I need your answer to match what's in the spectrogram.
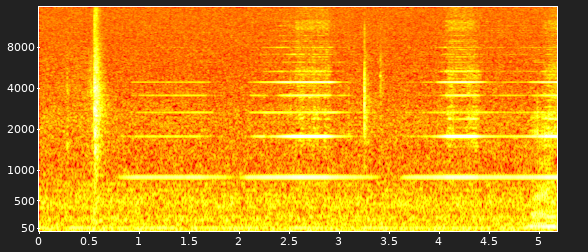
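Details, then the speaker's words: Airline tabletop radio model 62-264-425 with 30 mA in the field coil: a swept test tone near 900 Hz turns harsh and buzzy as volume rises, rattling distortion from a faulty speaker. "the volume up you can hear that terrible rattling distortion this the speaker is really a piece of junk"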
